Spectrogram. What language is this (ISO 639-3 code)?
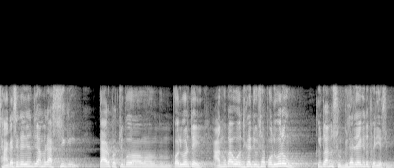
ori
